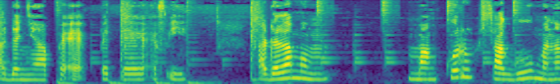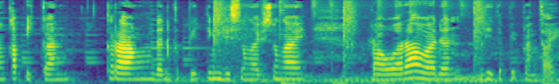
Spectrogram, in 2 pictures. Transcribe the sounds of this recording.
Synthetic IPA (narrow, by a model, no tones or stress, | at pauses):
adaɲapḛpet̪eɛ̰fi | adalahməm | maŋkʊrsaɡumənaŋkap̚ikankəɾaŋdankəpit̪ɪŋdisuŋajsuŋajrawaɾawadandit̪əpipant̪a̰j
